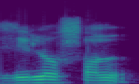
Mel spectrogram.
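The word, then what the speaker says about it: Xylophon: পরবর্তী ওয়ার্ডটা এক্স নিয়ে, এখানে লেখা জিলোফোন। জিলোফোন একটা বাদ্যযন্ত্রের নাম, ইনস্ট্রুমেন্ট, ছবি দেখতে পারতেছেন। তো এটার উচ্চারণ করেন চলি এক্স উপসিলন এল ও এ হা ও এন, জিলোফোন।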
